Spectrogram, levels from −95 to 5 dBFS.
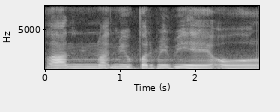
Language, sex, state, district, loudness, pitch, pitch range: Hindi, female, Arunachal Pradesh, Papum Pare, -16 LUFS, 175 Hz, 165-175 Hz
